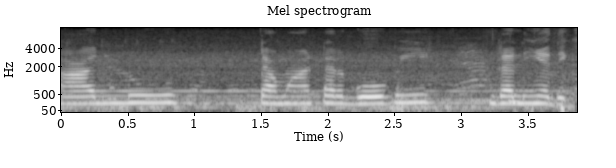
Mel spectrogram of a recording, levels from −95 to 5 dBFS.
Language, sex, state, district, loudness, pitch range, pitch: Hindi, female, Uttar Pradesh, Varanasi, -14 LUFS, 205-220 Hz, 215 Hz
